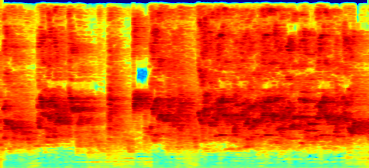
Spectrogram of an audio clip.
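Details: Two caged budgerigars in a breeding setup bob their heads as they produce an unbroken, high-pitched, scratchy warble dotted with squeaky whistles.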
